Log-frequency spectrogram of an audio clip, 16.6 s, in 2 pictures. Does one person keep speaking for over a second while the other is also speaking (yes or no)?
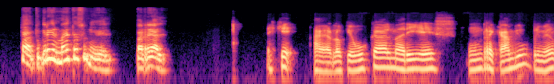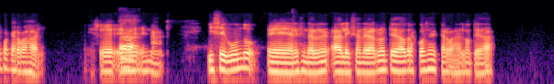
no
